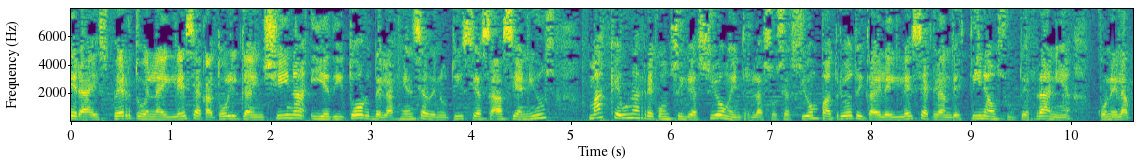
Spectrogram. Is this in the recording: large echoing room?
no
